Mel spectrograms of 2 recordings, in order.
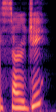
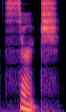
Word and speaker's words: surge: There's a silent letter E in this word. We do not say sergy but we say surge. Okay. We end the word with a J sound.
